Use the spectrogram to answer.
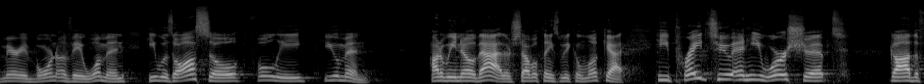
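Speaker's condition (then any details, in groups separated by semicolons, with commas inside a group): No condition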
